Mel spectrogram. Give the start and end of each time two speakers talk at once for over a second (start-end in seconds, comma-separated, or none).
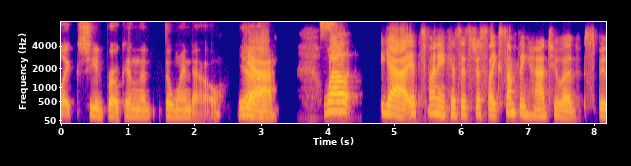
none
